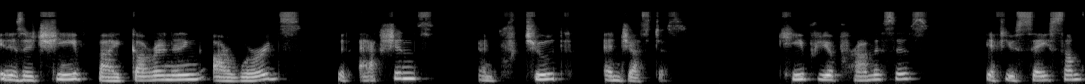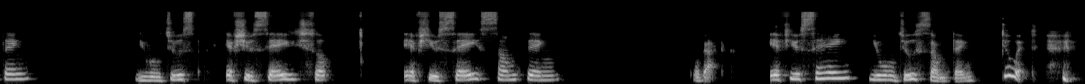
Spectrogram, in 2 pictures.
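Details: Adult woman, stroke survivor, living with apraxia of speech, dysarthria, aphasia and other communication disorders; aphasia with apraxia of speech and dysarthria.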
